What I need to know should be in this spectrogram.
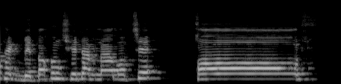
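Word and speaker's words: قاف: তখন সেটার নাম হচ্ছে কফ কফ টেনে উচ্চারণ করব আচ্ছা এরপরের হরফটার নাম হচ্ছে কাফ খেয়াল করেন আগে যে হরফটা আমরা পড়লাম এই যে এই হরফটা এটার নাম হচ্ছে কফ একটু মুখ গোল করে আর পরে যেটা পড়ছি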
